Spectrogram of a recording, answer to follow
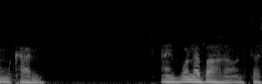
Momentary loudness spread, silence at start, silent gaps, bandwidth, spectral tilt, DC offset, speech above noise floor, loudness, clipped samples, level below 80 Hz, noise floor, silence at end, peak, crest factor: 9 LU; 0 s; none; 9.2 kHz; -9.5 dB/octave; under 0.1%; 36 dB; -35 LUFS; under 0.1%; -54 dBFS; -69 dBFS; 0 s; -18 dBFS; 18 dB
